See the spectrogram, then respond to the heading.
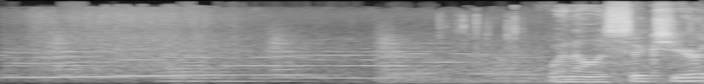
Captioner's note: waves lapping; gentle music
